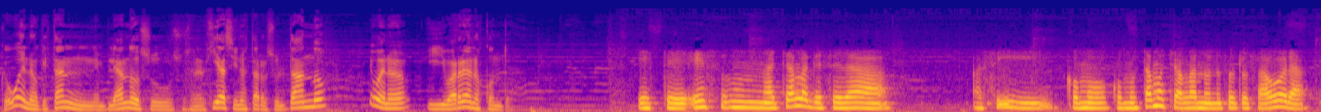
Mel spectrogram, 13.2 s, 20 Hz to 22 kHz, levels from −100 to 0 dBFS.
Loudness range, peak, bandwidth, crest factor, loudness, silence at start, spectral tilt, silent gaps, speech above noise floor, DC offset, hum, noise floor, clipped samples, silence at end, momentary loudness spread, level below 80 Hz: 9 LU; -2 dBFS; 6.4 kHz; 14 dB; -16 LUFS; 0.05 s; -9.5 dB/octave; none; 30 dB; under 0.1%; none; -45 dBFS; under 0.1%; 0.1 s; 14 LU; -44 dBFS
